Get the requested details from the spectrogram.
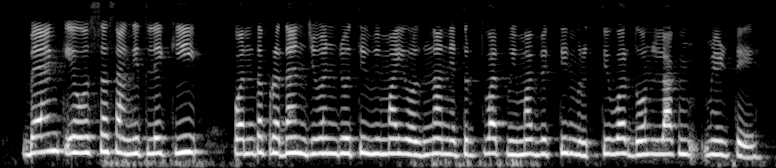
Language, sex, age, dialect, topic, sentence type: Marathi, female, 25-30, Varhadi, banking, statement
